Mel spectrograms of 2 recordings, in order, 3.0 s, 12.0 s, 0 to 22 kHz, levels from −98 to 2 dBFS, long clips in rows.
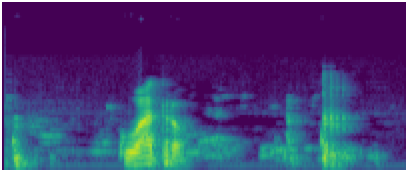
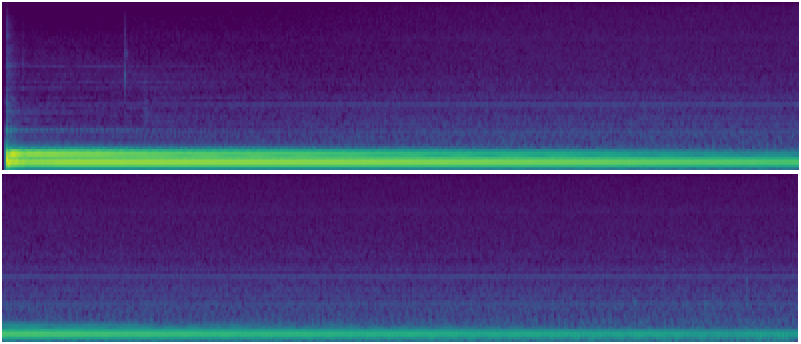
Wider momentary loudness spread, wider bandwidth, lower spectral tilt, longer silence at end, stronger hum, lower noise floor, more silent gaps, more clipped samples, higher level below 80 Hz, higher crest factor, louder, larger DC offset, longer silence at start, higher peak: first, 26 LU vs 23 LU; first, 4.7 kHz vs 0.9 kHz; second, -10 dB/octave vs -13.5 dB/octave; second, 0.4 s vs 1.65 s; neither; about the same, -50 dBFS vs -50 dBFS; neither; neither; first, -64 dBFS vs -70 dBFS; about the same, 20 dB vs 24 dB; first, -19 LUFS vs -23 LUFS; neither; about the same, 0.1 s vs 0.05 s; about the same, -2 dBFS vs -2 dBFS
